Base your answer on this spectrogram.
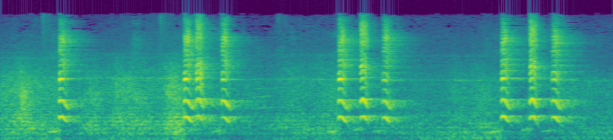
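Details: Territorial duet song of an adult siamang pair at Schmutzer Primate Center: clusters of two to four harsh, harmonic barks with short downward slides, recurring roughly every one and a half seconds over a noisy background.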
